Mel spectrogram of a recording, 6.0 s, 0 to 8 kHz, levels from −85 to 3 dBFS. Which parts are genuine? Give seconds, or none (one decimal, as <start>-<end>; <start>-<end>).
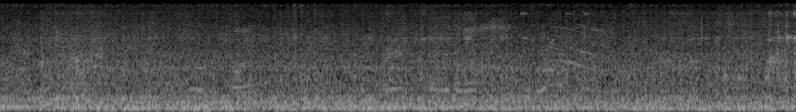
1.7-2.6; 3.8-4.7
